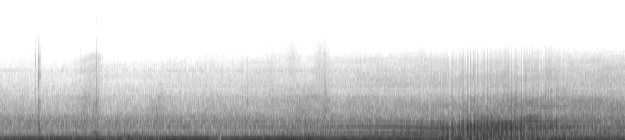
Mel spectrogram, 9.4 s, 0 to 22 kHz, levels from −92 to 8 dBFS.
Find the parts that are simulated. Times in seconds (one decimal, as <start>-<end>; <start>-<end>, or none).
6.6-8.5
